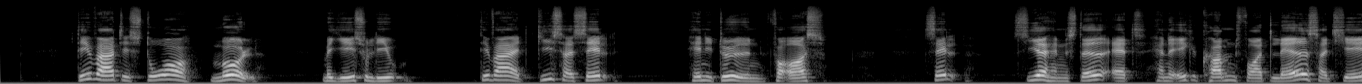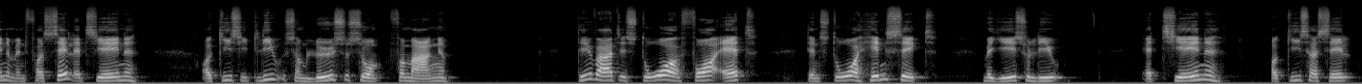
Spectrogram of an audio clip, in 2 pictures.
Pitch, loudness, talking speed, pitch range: 175 Hz, -22 LUFS, 145 wpm, 160-200 Hz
